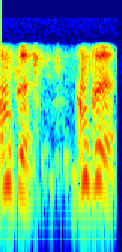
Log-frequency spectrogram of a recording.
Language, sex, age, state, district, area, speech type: Tamil, female, 60+, Tamil Nadu, Pudukkottai, rural, conversation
